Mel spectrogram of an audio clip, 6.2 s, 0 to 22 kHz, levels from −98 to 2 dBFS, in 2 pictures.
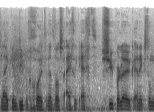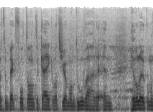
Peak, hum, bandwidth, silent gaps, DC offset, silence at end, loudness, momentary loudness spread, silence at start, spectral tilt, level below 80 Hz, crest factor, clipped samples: -4 dBFS; none; 17 kHz; none; under 0.1%; 0 s; -18 LUFS; 6 LU; 0 s; -4.5 dB/octave; -44 dBFS; 16 dB; under 0.1%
